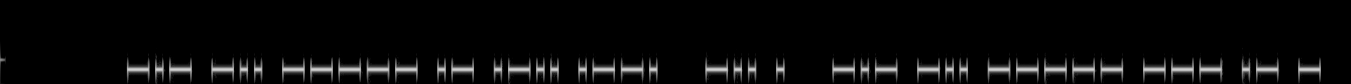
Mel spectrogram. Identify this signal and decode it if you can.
Morse code, heard as a keyed tone, about 17 wpm, 700 Hz. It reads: KD0ALP DE KD0OAT
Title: USA Callsign DE Callsign 17wpm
